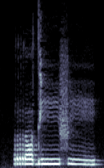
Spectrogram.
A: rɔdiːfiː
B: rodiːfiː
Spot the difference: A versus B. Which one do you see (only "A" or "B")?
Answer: A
